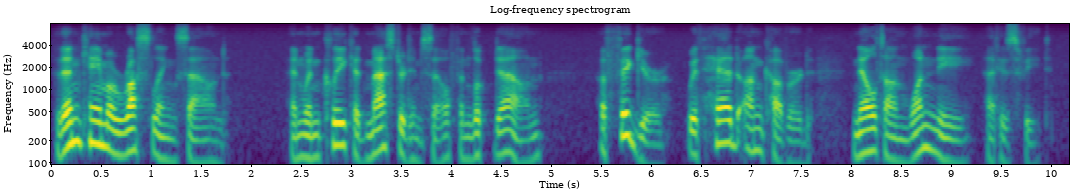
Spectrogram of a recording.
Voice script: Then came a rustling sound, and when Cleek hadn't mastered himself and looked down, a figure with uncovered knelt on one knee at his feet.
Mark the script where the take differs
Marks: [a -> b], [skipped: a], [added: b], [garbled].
Then came a rustling sound, and when Cleek [hadn't -> had] mastered himself and looked down, a figure with [added: head] uncovered knelt on one knee at his feet.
